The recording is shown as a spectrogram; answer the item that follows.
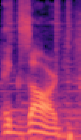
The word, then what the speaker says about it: Xrd: And yes, that's how it's pronounced, Xrd.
